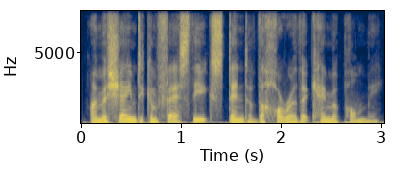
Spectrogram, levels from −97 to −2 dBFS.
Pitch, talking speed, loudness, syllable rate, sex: 155 Hz, 275 wpm, -15 LUFS, 7.0 syllables/s, male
